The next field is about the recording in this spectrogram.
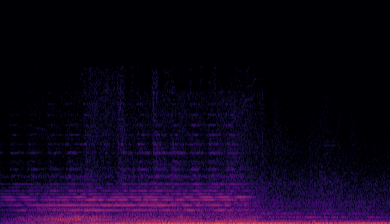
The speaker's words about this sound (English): and bells announcing the train that passes every hour outside Spinello Projects, the art space in a neighborhood known as Little River, Miami's newest art district,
